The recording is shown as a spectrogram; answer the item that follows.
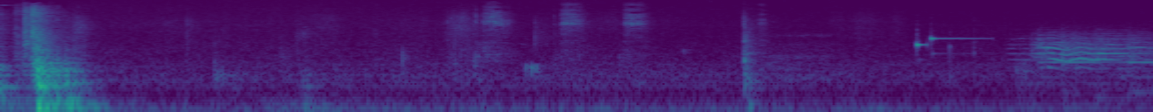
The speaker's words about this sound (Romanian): Închide ușa.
